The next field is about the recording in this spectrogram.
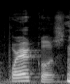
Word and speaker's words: puerco: We should be feral puercos, dude.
